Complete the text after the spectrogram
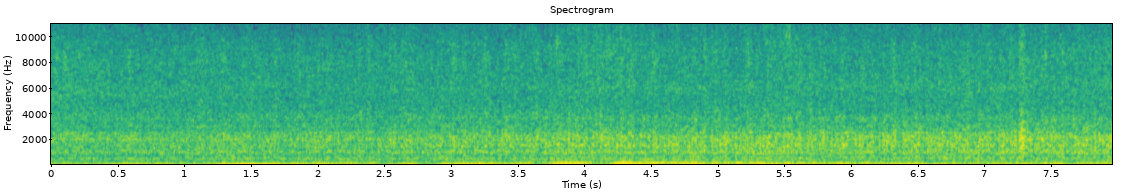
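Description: A heavy truck engine idles with a low, steady rumble.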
